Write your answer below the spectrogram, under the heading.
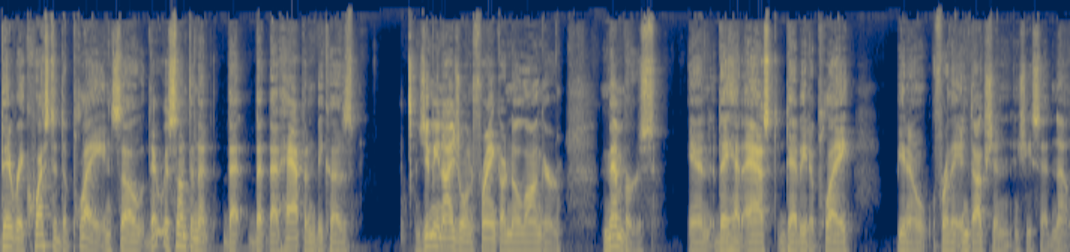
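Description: In a very clean recording with a silent background, a man talks at a very deep, low pitch with lively intonation. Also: moderate pace. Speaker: podcast co-host. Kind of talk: casual banter.

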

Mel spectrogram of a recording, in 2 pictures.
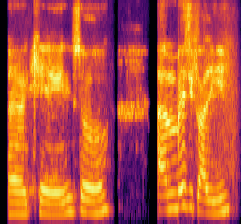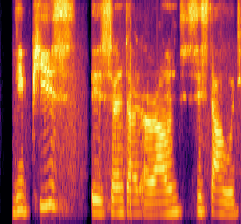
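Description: Speech with a Nigerian accent moves at a very slow pace. The loudness stays very even, and the pitch varies in an ordinary way. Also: woman, fairly low pitch for a woman. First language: Igbo. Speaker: artist. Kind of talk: casual live audio room chat.

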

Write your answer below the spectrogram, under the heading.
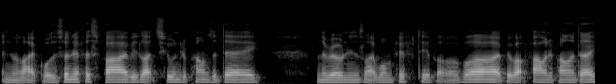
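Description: Against a quiet background, a man talks very fast in a flat monotone. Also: medium pitch for a man. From Manchester, England. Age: 20s. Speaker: film director. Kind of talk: interview.

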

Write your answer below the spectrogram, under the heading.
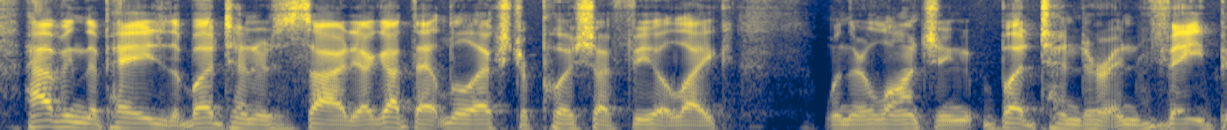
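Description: With an American accent, a man has a plain, everyday voice, a fairly low pitch, fairly even intonation and a fairly quick pace in a very clean recording with a silent background. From Humboldt, California and Arizona. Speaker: cannabis social media personality. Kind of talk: casual interview.

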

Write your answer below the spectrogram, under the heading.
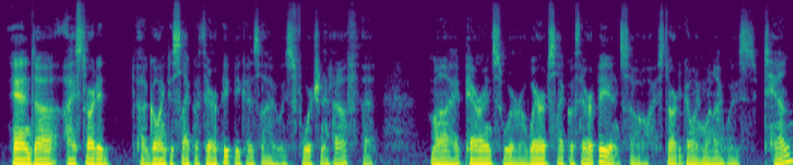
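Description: Somewhat breathy, a man speaks at a fairly low pitch and moderate pace with fairly even intonation. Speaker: psychologist and meditation teacher. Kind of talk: interview conversation.

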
